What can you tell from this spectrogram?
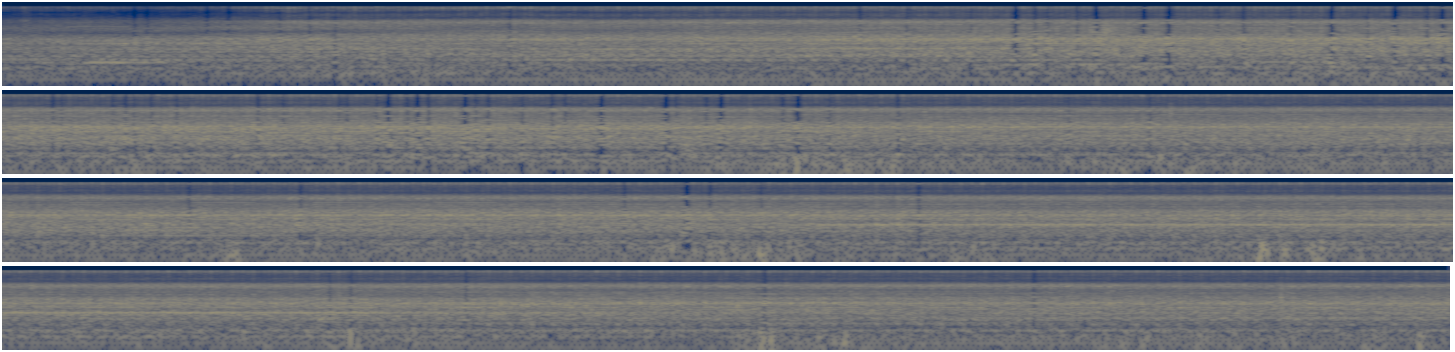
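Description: Telehandler's diesel engine running steadily, growing louder over the first few seconds.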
